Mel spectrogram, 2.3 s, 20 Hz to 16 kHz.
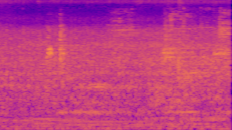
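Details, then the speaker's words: Isuzu Traviz after replacing the 2-year-old battery with a Motolite Gold to fix hard starting: starts in one click, engine settles into a steady even low drone with no stumbling or misfire; runs normally. "Ibang iba na ang andar nito ngayon."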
